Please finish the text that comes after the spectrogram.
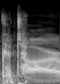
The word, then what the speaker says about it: Qatar: of the country of qatar or gutter depending on how you want to pronounce it for about the last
